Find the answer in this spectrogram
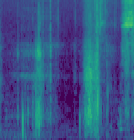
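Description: Light handling noises: a few soft clicks and brief rustles as a plastic action figure is handled.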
